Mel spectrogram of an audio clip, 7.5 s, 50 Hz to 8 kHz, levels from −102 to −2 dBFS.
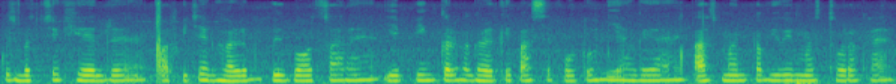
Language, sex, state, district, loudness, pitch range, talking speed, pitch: Hindi, female, Uttar Pradesh, Muzaffarnagar, -20 LUFS, 185-200 Hz, 250 wpm, 190 Hz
